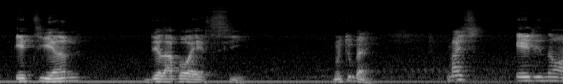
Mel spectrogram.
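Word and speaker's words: Étienne de La Boétie: se pronuncia desse jeito se escreve étienne Etienne de la boetie e mas se pronuncia este ano de laboeci muito bem mas ele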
